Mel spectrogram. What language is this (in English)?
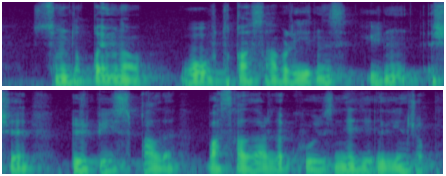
Kazakh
